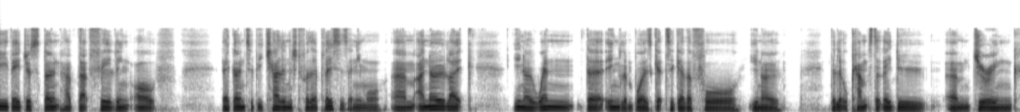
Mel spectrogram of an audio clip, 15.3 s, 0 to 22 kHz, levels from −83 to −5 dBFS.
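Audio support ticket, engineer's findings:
No fault found in this speech clip; the Bluetooth mSBC headset path passes it as expected, with bandwidth up to 8 kHz.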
